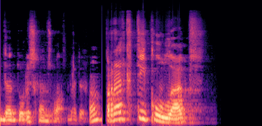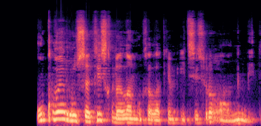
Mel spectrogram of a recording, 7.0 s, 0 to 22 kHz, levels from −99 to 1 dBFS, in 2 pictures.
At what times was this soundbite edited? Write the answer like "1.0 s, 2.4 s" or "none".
1.4 s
